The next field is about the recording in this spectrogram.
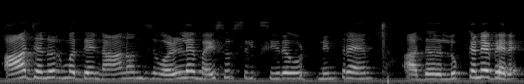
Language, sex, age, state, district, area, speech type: Kannada, female, 60+, Karnataka, Shimoga, rural, spontaneous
